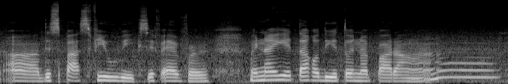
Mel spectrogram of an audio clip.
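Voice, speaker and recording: A tarot reader with a Filipino accent talks a little slowly in a low-leaning, expressive, slightly mellow voice, with a little hiss or hum in the background. Casual and chatty, she reassures the listener, mixes Tagalog and English, and says "okay?" a lot.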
